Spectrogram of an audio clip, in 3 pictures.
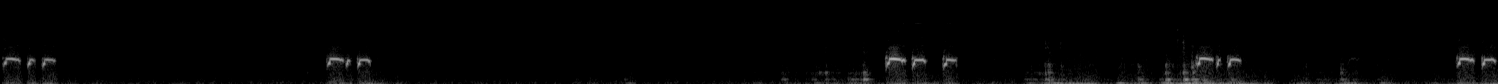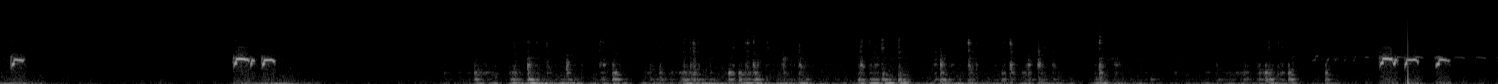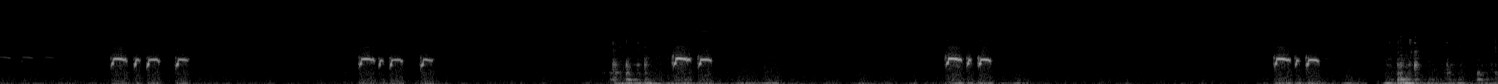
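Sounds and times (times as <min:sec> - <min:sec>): bird whistling short notes: 0:00.0 - 0:00.6, 0:03.2 - 0:03.8, 0:08.8 - 0:09.6, 0:12.0 - 0:12.5, 0:14.6 - 0:15.3, 0:17.3 - 0:17.8, 0:28.1 - 0:31.9, 0:33.5 - 0:34.3, 0:36.7 - 0:37.1, 0:39.4 - 0:39.9, 0:42.7 - 0:43.2.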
